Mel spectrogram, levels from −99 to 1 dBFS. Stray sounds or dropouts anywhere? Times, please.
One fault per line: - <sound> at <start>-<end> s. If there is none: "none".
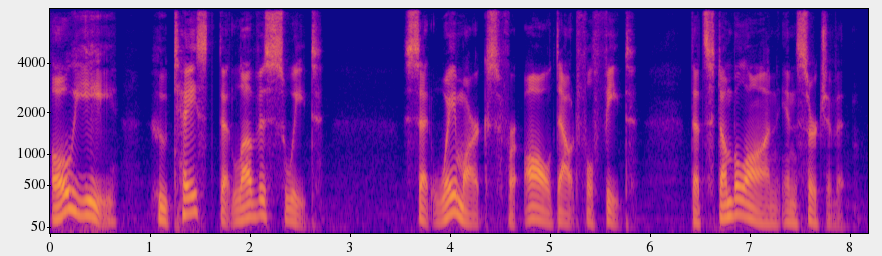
none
